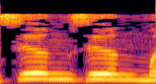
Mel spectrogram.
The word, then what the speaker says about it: Dương Dương: Tống Dương nhìn qua, Dương Dương, Quý Dạng sửa lại phát âm của anh, là Dương Dương mới đúng. Tiếng thứ nhất đọc thanh 2, tiếng thứ hai đọc thanh 4.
